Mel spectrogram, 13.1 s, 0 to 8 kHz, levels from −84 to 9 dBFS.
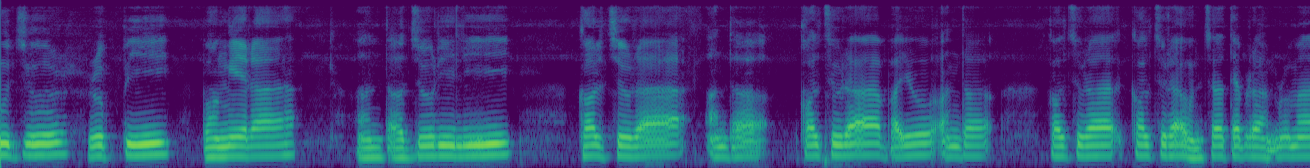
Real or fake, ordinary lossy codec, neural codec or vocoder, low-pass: fake; none; codec, 24 kHz, 3.1 kbps, DualCodec; 7.2 kHz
